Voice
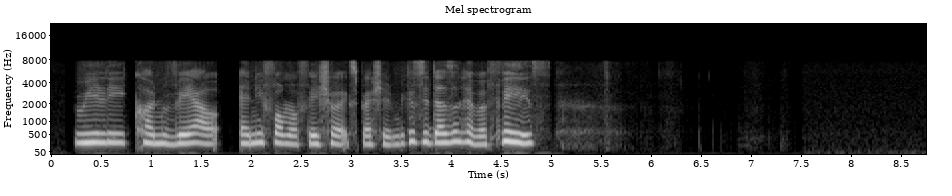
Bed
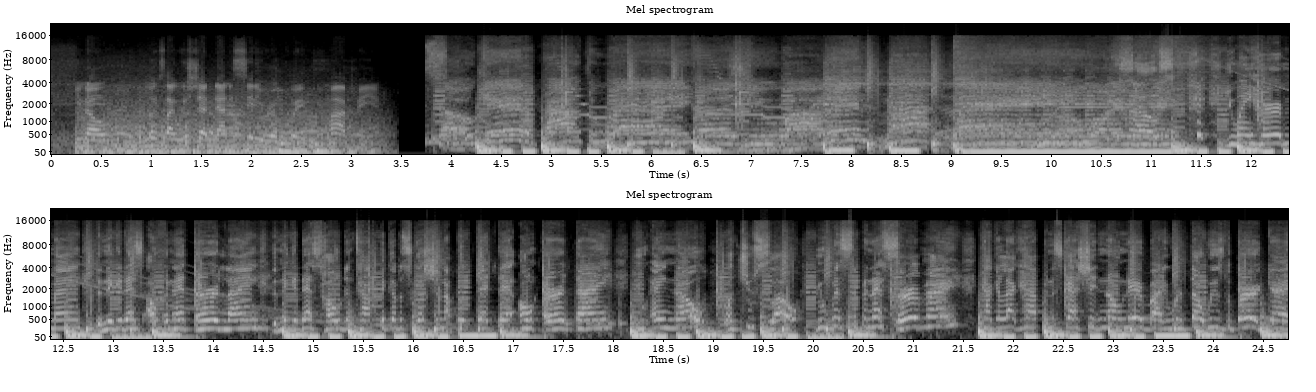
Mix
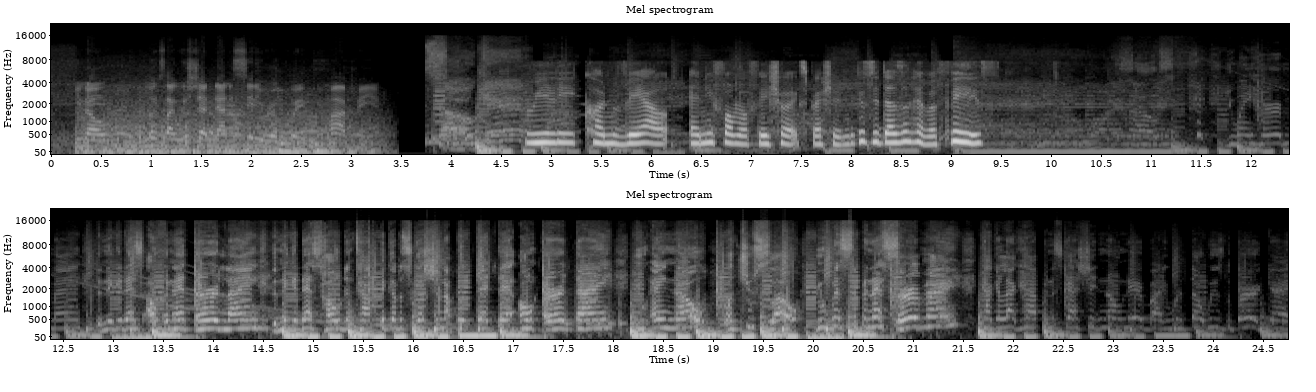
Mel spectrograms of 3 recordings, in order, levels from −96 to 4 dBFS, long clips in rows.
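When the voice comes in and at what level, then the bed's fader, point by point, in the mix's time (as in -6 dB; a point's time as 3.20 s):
4.50 s, -1.0 dB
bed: 4.24 s -5.5 dB
5.21 s -22.5 dB
12.36 s -22.5 dB
13.35 s -1 dB
21.00 s -1 dB
23.13 s -23.5 dB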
